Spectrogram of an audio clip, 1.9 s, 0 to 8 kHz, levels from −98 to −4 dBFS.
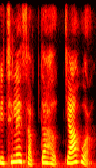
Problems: constant background noise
